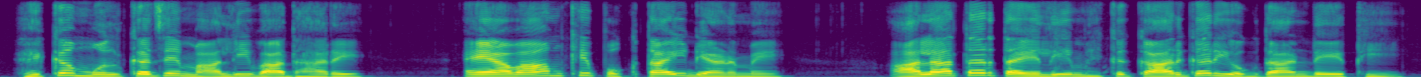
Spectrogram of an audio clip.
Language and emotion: Sindhi, neutral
